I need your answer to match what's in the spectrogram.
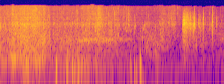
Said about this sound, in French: Alors là, il est dans l'eau, avec un grand sourire.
